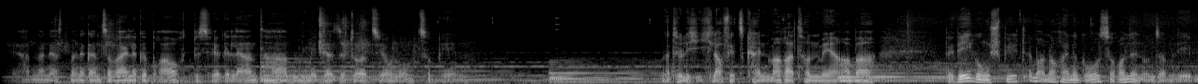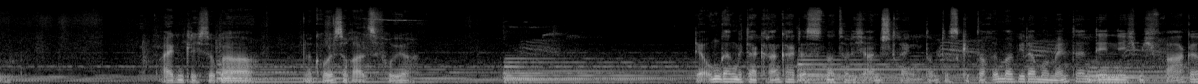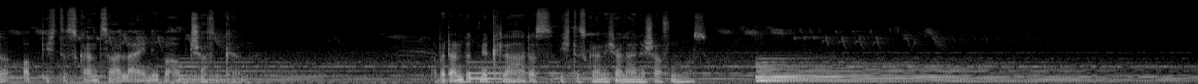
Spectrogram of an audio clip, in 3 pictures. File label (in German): voice over; parkinson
